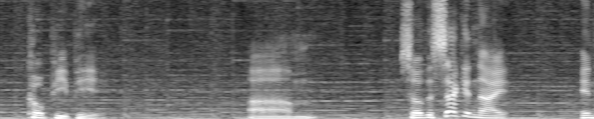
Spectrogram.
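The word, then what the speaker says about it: Ko Phi Phi: There's an island called Phi Phi. It's spelled like this, but it's pronounced Koh Phi Phi.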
